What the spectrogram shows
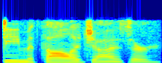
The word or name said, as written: demythologizer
